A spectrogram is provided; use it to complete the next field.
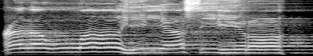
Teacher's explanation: lam jalalah yang sebelumnya fathah kita baca tafkhim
